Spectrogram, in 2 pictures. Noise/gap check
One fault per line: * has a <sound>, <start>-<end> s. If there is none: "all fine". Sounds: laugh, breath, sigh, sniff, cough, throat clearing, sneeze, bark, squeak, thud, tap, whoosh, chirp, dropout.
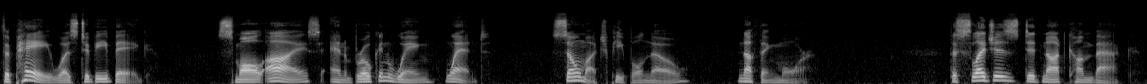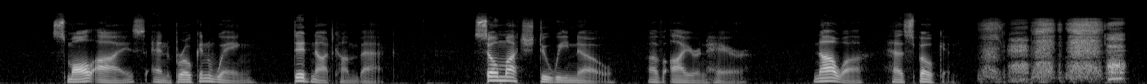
* has a sniff, 21.2-22.8 s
